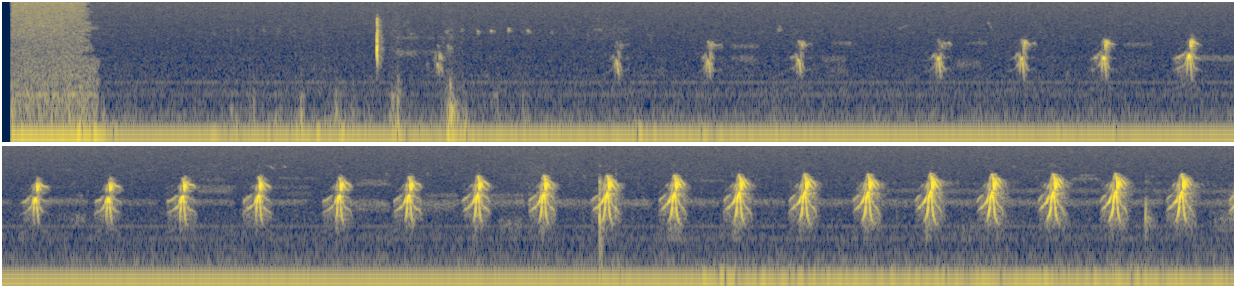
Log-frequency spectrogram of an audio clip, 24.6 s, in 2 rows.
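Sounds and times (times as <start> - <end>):
See-see partridge calling: 3.8 - 6.4, 7.0 - 8.5, 9.2 - 24.6.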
